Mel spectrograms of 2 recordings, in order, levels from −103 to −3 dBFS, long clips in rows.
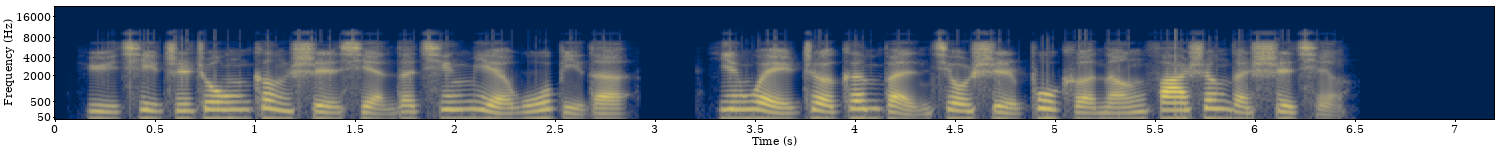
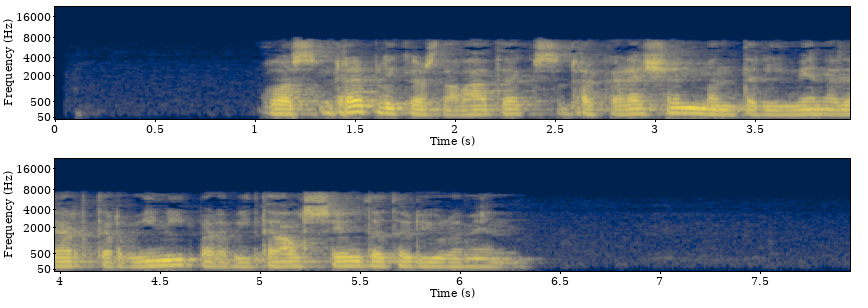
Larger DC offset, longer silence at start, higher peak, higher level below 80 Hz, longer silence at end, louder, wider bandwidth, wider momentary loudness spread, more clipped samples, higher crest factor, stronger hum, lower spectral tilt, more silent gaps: first, 0.4% vs under 0.1%; second, 0.05 s vs 1.05 s; about the same, -2 dBFS vs -2 dBFS; about the same, -60 dBFS vs -60 dBFS; second, 0.7 s vs 1.65 s; second, -26 LUFS vs -19 LUFS; first, 11 kHz vs 7.8 kHz; about the same, 10 LU vs 8 LU; neither; first, 24 dB vs 18 dB; neither; second, -3 dB/octave vs -5 dB/octave; first, 2.91-3.20 s vs none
